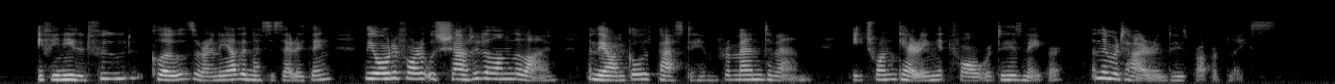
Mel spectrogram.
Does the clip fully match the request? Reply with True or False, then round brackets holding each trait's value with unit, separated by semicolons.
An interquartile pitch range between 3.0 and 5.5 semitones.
True (3.8 semitones)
